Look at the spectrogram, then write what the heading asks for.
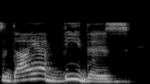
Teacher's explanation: You have to turn the T sound into D sound and the S sound into Z sound.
